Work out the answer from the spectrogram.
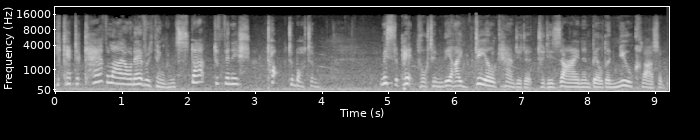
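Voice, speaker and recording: An actor voicing a proud, ageing warship in an audio play, with formal, dry, witty and faintly pompous diction. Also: male voice, on the high side, a bit bright, slight background noise.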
